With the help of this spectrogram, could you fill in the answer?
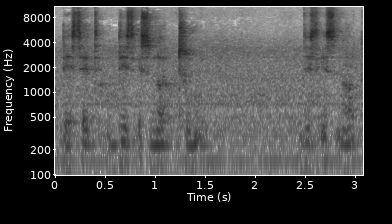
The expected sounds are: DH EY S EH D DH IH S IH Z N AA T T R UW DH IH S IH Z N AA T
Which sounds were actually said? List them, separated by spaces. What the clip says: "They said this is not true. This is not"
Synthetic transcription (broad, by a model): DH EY S EH D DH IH S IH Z N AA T T UW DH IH S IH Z N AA T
